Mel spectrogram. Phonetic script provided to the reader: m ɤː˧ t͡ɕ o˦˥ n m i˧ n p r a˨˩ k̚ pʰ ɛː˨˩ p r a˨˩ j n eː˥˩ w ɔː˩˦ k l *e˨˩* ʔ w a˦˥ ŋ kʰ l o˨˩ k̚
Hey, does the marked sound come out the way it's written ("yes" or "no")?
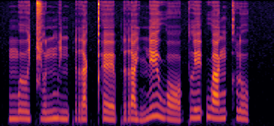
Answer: no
